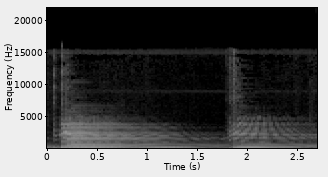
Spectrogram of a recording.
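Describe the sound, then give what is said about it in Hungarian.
Two loud, sustained distorted electric guitar chords played through an effects unit, each ringing out with a thick, buzzing, slightly shimmering tone before the next is struck. No one speaks. “Az most nagyon divatos, menin ez a hangzás.”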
